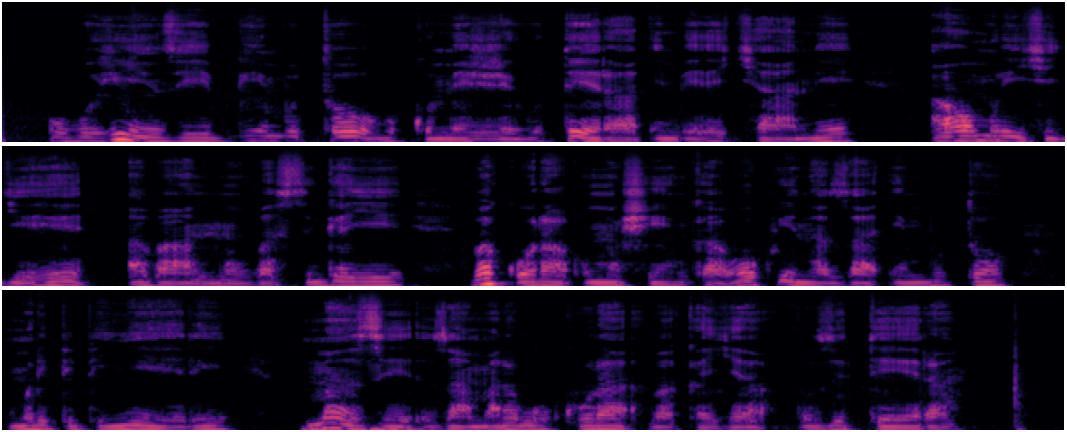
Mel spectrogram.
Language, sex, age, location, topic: Kinyarwanda, female, 36-49, Nyagatare, agriculture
